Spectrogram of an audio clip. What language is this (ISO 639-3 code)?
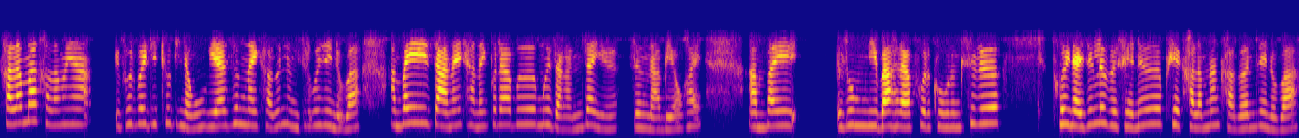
brx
